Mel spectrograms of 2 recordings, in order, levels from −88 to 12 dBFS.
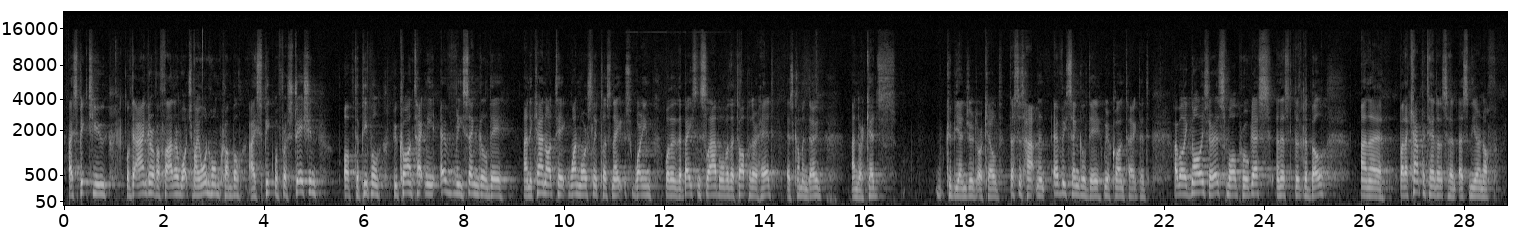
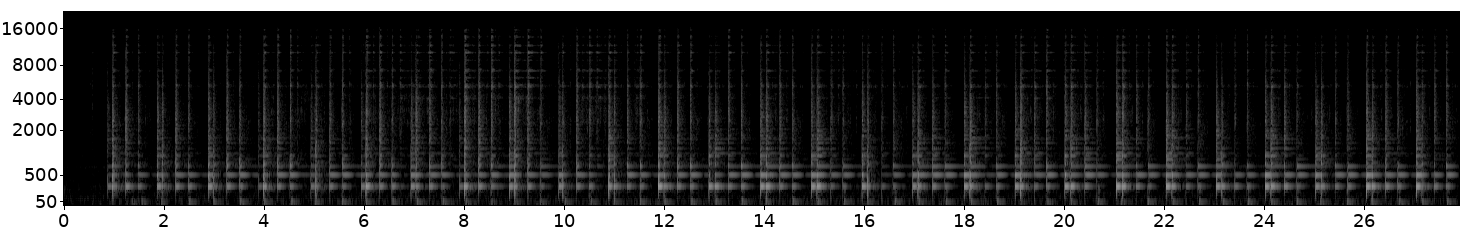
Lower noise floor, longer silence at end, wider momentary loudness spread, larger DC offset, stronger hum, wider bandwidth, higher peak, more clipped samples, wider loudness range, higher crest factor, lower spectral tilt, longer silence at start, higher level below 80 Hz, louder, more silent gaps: second, -58 dBFS vs -77 dBFS; first, 0.2 s vs 0.05 s; second, 8 LU vs 14 LU; neither; neither; first, over 20 kHz vs 16.5 kHz; first, -4 dBFS vs -22 dBFS; neither; about the same, 4 LU vs 3 LU; about the same, 20 dB vs 24 dB; first, -5.5 dB/octave vs -3.5 dB/octave; second, 0.1 s vs 0.85 s; about the same, -70 dBFS vs -70 dBFS; first, -23 LUFS vs -45 LUFS; neither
